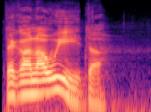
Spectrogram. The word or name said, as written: Tekanawita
